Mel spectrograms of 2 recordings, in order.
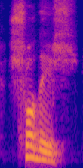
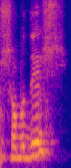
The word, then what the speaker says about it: স্বদেশ: বফল আছে আপনি কি বলেন সবামী বলেন না স্বদেশ আপনি কি বলেন সবদেশ বলেন না আপনি বলেন স্বদেশ মানে এইটার বফলের উচ্চারণটা কি ক্ষীণ আর এইটার বফলের উচ্চারণটা কি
